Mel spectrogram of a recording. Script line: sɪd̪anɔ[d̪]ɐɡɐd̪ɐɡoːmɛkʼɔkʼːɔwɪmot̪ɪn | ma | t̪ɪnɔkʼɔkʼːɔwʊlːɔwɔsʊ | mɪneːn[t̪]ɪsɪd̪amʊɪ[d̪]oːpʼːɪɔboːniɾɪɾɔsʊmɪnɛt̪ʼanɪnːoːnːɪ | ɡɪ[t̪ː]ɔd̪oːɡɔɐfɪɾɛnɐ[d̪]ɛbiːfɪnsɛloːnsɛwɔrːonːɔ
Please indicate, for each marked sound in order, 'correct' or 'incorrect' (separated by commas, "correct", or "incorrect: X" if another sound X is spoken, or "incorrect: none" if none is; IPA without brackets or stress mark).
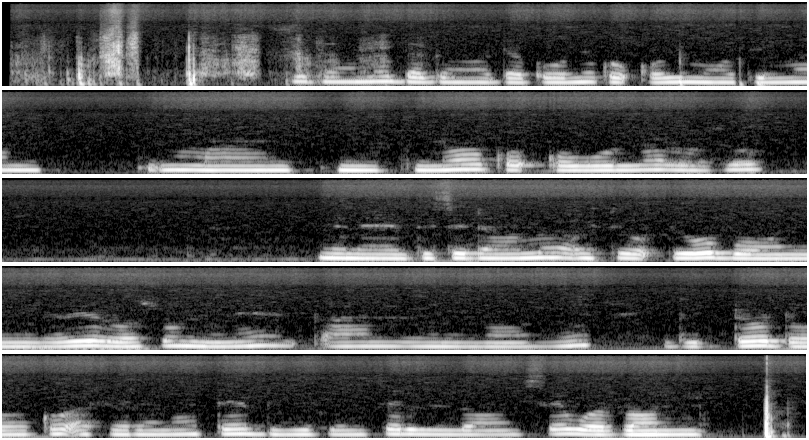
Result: correct, correct, incorrect: t̪, incorrect: d̪ː, incorrect: t̪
